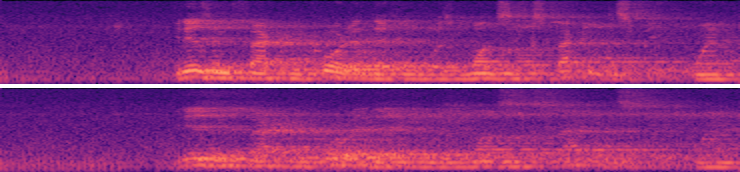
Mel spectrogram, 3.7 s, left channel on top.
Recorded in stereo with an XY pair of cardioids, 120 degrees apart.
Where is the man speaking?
55° left, 3.5 m.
